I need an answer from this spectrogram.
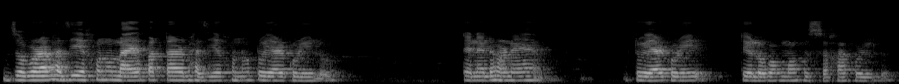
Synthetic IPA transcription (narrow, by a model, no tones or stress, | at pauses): zɔbɔɹabʱaziɛkʰɔnʊlajpatːaɹbʱaziɛkʰɔnʊtojaɹkoɹilʊ̰̃ | tɛnɛdʱɔɹɔnɛ | tojaɹkoɹitɛʊ̃lʊkɔkmojɦusːɔxakoɹilʊ̃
